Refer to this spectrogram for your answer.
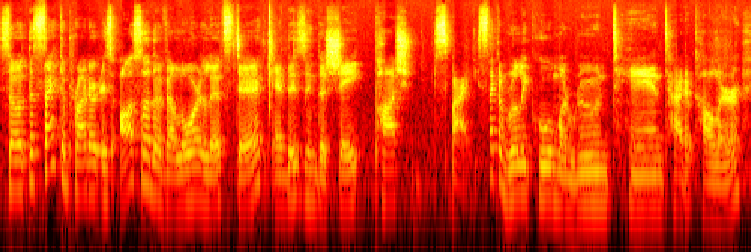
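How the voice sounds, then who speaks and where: A man speaks at a medium pitch at a fairly slow pace, with hardly any pauses. His pitch varies in an ordinary way, and there is noticeable background noise. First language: not English. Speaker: beauty YouTuber. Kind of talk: unboxing product review. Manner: casual, filler-heavy.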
